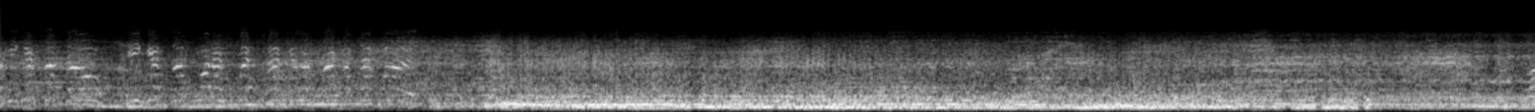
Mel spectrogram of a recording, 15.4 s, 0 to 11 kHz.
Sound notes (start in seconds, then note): 4.9 cars revving; 4.9 dramatic music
